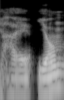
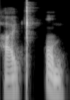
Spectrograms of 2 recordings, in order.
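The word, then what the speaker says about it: Haiǁom: So those two dash or the two lines uh do not represent L's. It is not the hi yom or the hyong. Um they represent a lateral click. So it's properly pronounced hiom.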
